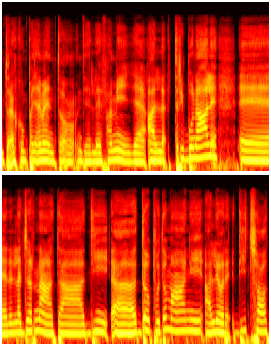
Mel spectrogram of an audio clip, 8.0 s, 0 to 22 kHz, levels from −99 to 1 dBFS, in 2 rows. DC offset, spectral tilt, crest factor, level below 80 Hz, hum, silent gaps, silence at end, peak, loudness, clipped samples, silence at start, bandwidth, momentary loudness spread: under 0.1%; -5.5 dB/octave; 12 dB; -30 dBFS; none; none; 0 s; -10 dBFS; -23 LUFS; under 0.1%; 0 s; 15 kHz; 5 LU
